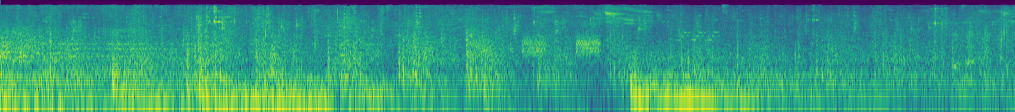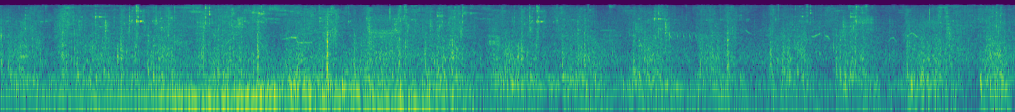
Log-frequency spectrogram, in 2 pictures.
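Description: Hooves of a large mechanical mount thud steadily on snowy ground.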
